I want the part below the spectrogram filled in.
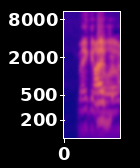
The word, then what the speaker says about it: Manganiello: I don't know if his name is Joe Mangello. – I can never say it right, so I just go with Mangello. – Manganiello.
